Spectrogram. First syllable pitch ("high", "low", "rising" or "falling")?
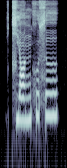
rising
